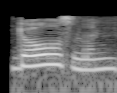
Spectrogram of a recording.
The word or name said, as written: dolesman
